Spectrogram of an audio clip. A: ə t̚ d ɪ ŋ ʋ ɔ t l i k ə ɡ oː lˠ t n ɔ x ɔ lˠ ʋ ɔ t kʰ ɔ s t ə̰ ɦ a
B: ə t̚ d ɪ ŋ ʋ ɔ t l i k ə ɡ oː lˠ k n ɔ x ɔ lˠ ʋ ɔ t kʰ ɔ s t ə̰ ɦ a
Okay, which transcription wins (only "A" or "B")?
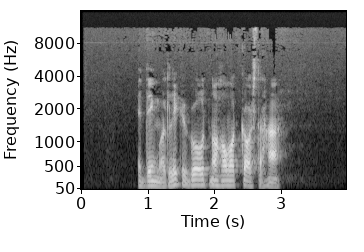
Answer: A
